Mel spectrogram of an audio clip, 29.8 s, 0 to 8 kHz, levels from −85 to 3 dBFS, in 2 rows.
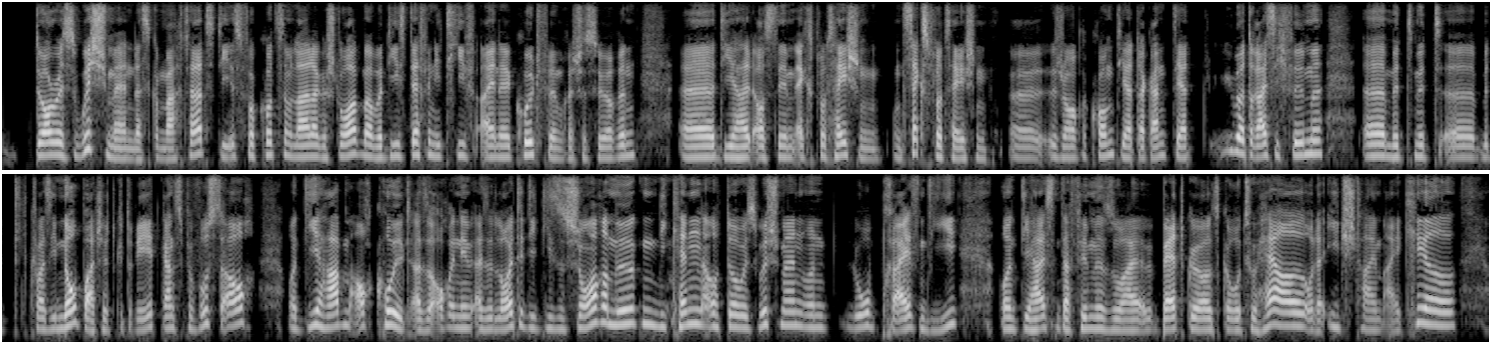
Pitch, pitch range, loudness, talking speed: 165 Hz, 150-185 Hz, -20 LUFS, 175 wpm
